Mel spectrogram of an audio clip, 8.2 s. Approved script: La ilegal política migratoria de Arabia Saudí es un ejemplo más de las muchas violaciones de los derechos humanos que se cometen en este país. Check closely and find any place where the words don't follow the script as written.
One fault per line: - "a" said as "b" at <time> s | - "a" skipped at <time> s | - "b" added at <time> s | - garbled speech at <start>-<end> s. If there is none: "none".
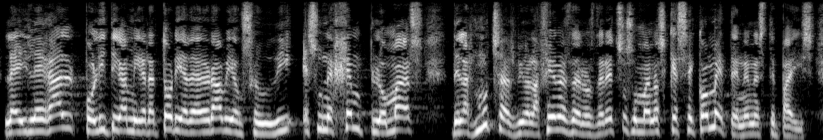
none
